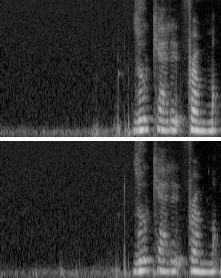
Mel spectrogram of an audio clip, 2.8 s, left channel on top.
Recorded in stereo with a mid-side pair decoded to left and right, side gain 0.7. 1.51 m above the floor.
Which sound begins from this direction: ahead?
A woman speaking, at 1.7 s.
